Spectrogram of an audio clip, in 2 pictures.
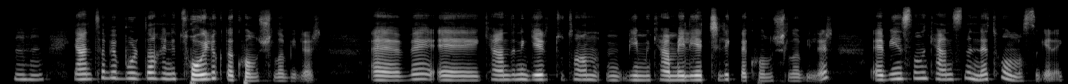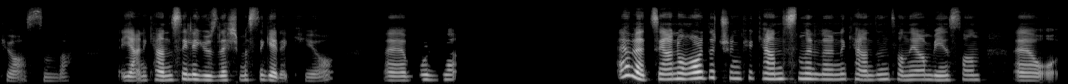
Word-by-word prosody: Hı -, -, -11 dB
hı. 225 Hz, 0 st, -11 dB, 0.3 s
Yani 245 Hz, +1 st, +3 dB
tabii 290 Hz, 0 st, -6 dB
burada 275 Hz, 0 st, -1 dB
hani 250 Hz, 0 st, -5 dB
toyluk 240 Hz, +1 st, +7 dB
da 210 Hz, -, +3 dB
konuşulabilir, 170 Hz, -3 st, -6 dB, 0.5 s
eee, 190 Hz, -1 st, +1 dB
ve, 240 Hz, 0 st, -2 dB
eee, 195 Hz, -1 st, 0 dB
kendini 225 Hz, +1 st, -2 dB
geri 225 Hz, 0 st, +6 dB
tutan 220 Hz, 0 st, -7 dB, 0.2 s
ı 200 Hz, 0 st, -12 dB
bir 205 Hz, -1 st, -2 dB
mükemmeliyetçilik 205 Hz, +2 st, +1 dB
de 175 Hz, -, -1 dB
konuşulabilir. 165 Hz, -, -8 dB, 0.4 s
Eee, 215 Hz, -1 st, +2 dB
bir 245 Hz, -, -3 dB
insanın 275 Hz, +2 st, +1 dB
kendisine 235 Hz, -1 st, -4 dB
net 240 Hz, +7 st, -4 dB
olması 200 Hz, -, -5 dB
gerekiyor 170 Hz, -4 st, -12 dB
aslında, 170 Hz, +1 st, -13 dB, 0.5 s
eee, 185 Hz, -, -7 dB
yani 185 Hz, +1 st, 0 dB
kendisiyle 210 Hz, +3 st, +3 dB
yüzleşmesi 205 Hz, +1 st, -1 dB
gerekiyor. 165 Hz, -, -3 dB, 0.5 s
Eee, 190 Hz, 0 st, -1 dB
burada 225 Hz, 0 st, -5 dB, 1.6 s
Evet, 275 Hz, -, +6 dB
yani 245 Hz, +2 st, +5 dB
orada 290 Hz, +4 st, +6 dB
çünkü 280 Hz, -1 st, -6 dB
kendi 260 Hz, -2 st, +1 dB
sınırlarını, 245 Hz, -2 st, +2 dB
kendini 230 Hz, -1 st, -3 dB
tanıyan 220 Hz, -1 st, -4 dB
bir 205 Hz, -, 0 dB
insan, 215 Hz, +1 st, -6 dB, 0.4 s
eee, 185 Hz, -1 st, 0 dB
o 470 Hz, -, -6 dB
220 Hz, 130 wpm, -24 LUFS, 200-245 Hz, 1.6 s, toyluk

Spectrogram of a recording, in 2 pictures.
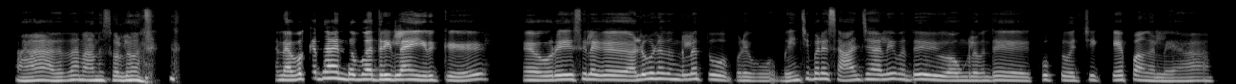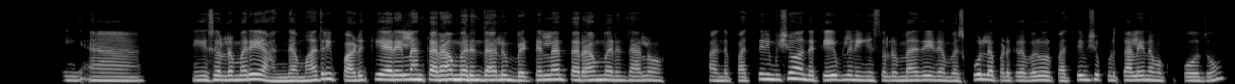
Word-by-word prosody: ஆ, 180 Hz, -, -5 dB, 0.3 s
அதைதான் 195 Hz, +4 st, 0 dB
நானும் 195 Hz, 0 st, +2 dB
சொல்ல 190 Hz, -1 st, +1 dB
வந்தேன். 160 Hz, -5 st, 0 dB, 1.3 s
நமக்கு 245 Hz, +7 st, +2 dB
தான் 290 Hz, 0 st, +9 dB
இந்த 240 Hz, -1 st, +4 dB
மாதிரிலாம் 225 Hz, -1 st, +6 dB
இருக்கு. 195 Hz, -1 st, -1 dB, 0.7 s
அ -, -, +1 dB, 0.2 s
ஒரு 215 Hz, +2 st, +3 dB, 0.2 s
சில 240 Hz, -2 st, +1 dB, 0.4 s
அலுவலகங்கள்லாம் 245 Hz, 0 st, +1 dB
து 225 Hz, -, 0 dB
இப்படி 180 Hz, 0 st, -6 dB, 0.2 s
ஒ -, -, -7 dB, 0.2 s
பெஞ்ச் 200 Hz, +7 st, -2 dB
மேல 260 Hz, 0 st, +1 dB
சாஞ்சாலே 225 Hz, +5 st, -1 dB
வந்து 230 Hz, +1 st, -1 dB, 0.3 s
அவுங்கள 180 Hz, 0 st, -2 dB
வந்து 185 Hz, +2 st, -4 dB, 0.4 s
கூப்பிட்டு 215 Hz, -1 st, -7 dB
வச்சு 180 Hz, +4 st, -7 dB, 0.2 s
கேப்பாங்க 205 Hz, -2 st, -2 dB
இல்லையா! 160 Hz, 0 st, -5 dB, 1.2 s
இங் 185 Hz, -1 st, -6 dB, 0.2 s
அ -, -, -2 dB, 0.9 s
நீங்க 200 Hz, 0 st, -2 dB
சொல்ற 205 Hz, -1 st, 0 dB
மாரி 220 Hz, +3 st, +4 dB, 0.2 s
அந்த 160 Hz, +2 st, +1 dB
மாதிரி 210 Hz, +8 st, +1 dB, 0.2 s
படுக்கை 200 Hz, +6 st, -1 dB
அறையெல்லாம் 220 Hz, 0 st, +4 dB
தராம 220 Hz, +1 st, +5 dB
இருந்தாலும், 210 Hz, 0 st, +2 dB
பெட் 185 Hz, +1 st, -3 dB
எல்லாம் 225 Hz, 0 st, +1 dB
தராம 200 Hz, +1 st, +1 dB
இருந்தாலும். 190 Hz, -1 st, -3 dB, 0.5 s
அந்த 175 Hz, -1 st, -4 dB
10 175 Hz, +6 st, -6 dB
நிமிஷம் 235 Hz, +4 st, +1 dB
அந்த 215 Hz, -3 st, +1 dB
டேபிள்ல 215 Hz, +1 st, 0 dB
நீங்க 190 Hz, -1 st, -2 dB
சொல்ற 185 Hz, -1 st, -5 dB
மாதிரி 195 Hz, +1 st, -1 dB
நம்ம 175 Hz, -2 st, -3 dB
ஸ்கூல்ல 225 Hz, -1 st, 0 dB
படுக்கிற 180 Hz, 0 st, -5 dB
மாதிரி 195 Hz, +2 st, -1 dB
ஒரு 180 Hz, -, -11 dB
10 165 Hz, +2 st, -7 dB
நிமிஷம் 215 Hz, +1 st, -4 dB
குடுத்தாலே 195 Hz, +1 st, -3 dB
நமக்கு 180 Hz, -4 st, -6 dB
போதும். 175 Hz, +6 st, -4 dB
205 Hz, 145 wpm, -21 LUFS, 185-225 Hz, 1.3 s, தான்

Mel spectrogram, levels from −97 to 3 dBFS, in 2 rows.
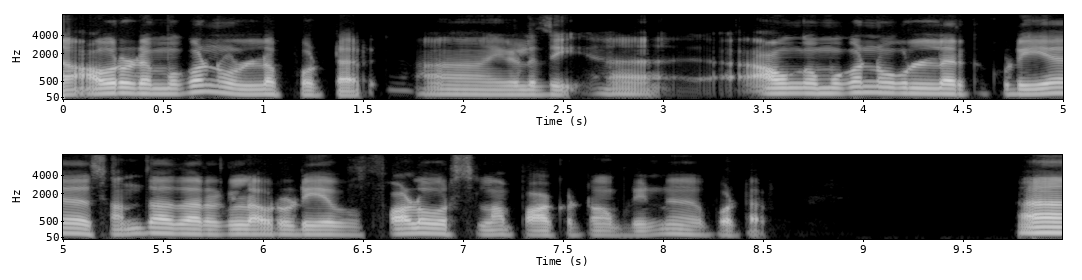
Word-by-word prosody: அவரோட 145 Hz, 0 st, +6 dB
முகநூல்ல 140 Hz, -5 st, +1 dB
போட்டாரு, 95 Hz, -3 st, -2 dB, 0.3 s
அ -, -, -5 dB, 0.4 s
எழுதி. 115 Hz, 0 st, -2 dB, 0.3 s
அ, -, -, -6 dB, 0.7 s
அவங்க 145 Hz, +1 st, +4 dB
முகநூல்ல 145 Hz, -3 st, +2 dB
இருக்கக்கூடிய 125 Hz, 0 st, -2 dB, 0.3 s
சந்தாதாரர்கள் 130 Hz, -3 st, +2 dB
அவரோட 120 Hz, -, -1 dB, 0.4 s
ஃபாலோவர்ஸ் 140 Hz, -3 st, +2 dB
எல்லாம் 115 Hz, 0 st, -5 dB
பார்க்கட்டும் 105 Hz, 0 st, -1 dB
அப்படின்னு 100 Hz, +7 st, -7 dB, 0.2 s
போட்டாரு. -, -, -5 dB, 1.3 s
ஆ -, -, +7 dB
130 Hz, 100 wpm, -25 LUFS, 115-145 Hz, 1.3 s, ஆ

